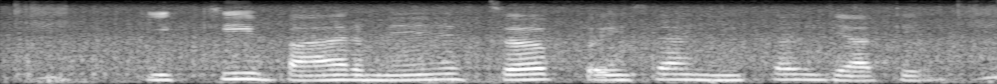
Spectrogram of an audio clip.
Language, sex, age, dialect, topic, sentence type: Chhattisgarhi, male, 25-30, Northern/Bhandar, banking, question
